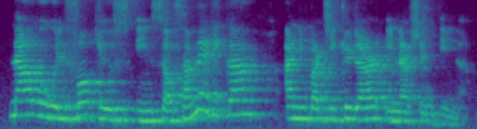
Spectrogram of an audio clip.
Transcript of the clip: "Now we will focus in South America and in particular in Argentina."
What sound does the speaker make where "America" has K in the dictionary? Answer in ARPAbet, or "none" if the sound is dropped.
K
